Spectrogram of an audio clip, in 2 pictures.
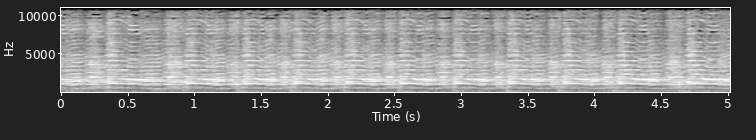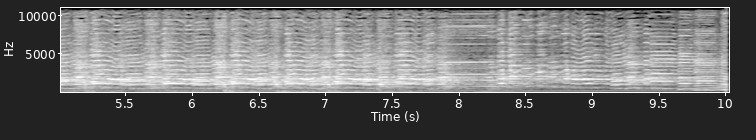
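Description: Blues harmonica played cupped into a hand-held microphone, running a fast repeated riff over the band's accompaniment. The accompaniment drops away near the end.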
